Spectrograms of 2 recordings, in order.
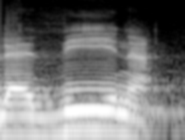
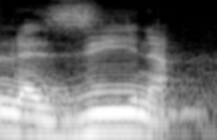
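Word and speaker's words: الذين: Sometimes people they pronounce dhal and zai as not the same thing. Man go read and say innal lazina. If you say lazina, you don't change the letter for there, and this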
